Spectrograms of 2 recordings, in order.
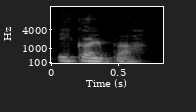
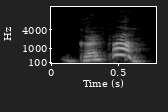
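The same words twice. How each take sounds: First: Said in the usual way. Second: A rising, stressed "Ils collent pas"; emphatic repeat. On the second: Real, not acted. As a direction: insist on it the second time, pushing "pas" up.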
